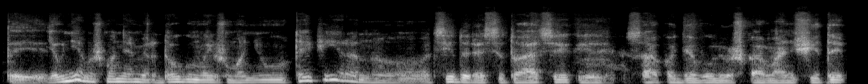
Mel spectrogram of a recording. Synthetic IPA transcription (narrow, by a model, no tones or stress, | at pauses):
t̪ɐɪjɛʊnʲiːmʒmoːnʲemɪrd̪ɐʊɡʊmɐɪʒmoːnʲuːt̪ɐɪpiːɾɐnʊɐt̪ʲsʲiːd̪ʊɾʲesʲɪt̪ʊɑːt͡sʲɪjɛkɐɪsɑːkoːd̪ʲiɛʋuːlʲʊɪʃkɑːmɐnʃʲiːt̪ɐɪ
